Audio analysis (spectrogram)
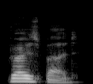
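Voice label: "rosebud", Australian English; pronunciations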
